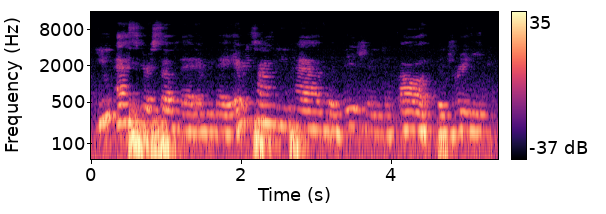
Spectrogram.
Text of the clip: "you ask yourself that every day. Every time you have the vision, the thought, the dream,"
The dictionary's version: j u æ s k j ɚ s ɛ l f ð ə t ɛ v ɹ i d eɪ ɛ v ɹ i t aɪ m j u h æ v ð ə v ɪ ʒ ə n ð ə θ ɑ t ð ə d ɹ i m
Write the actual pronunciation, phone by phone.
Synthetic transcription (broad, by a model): j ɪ æ s k j ɚ s ɛ l f ð ə t ɛ v ɹ i d eɪ ɛ v ɹ i t aɪ m j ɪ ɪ v ð ə v ɪ ʒ ə n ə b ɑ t ð ə d ɹ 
